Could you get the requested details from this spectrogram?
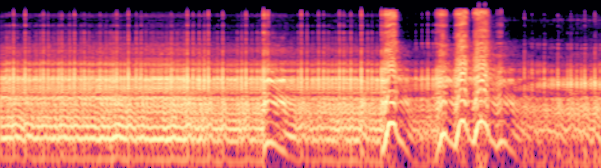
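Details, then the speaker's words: RC monster truck nitro engine after setting carb idle gap and leaning the needles: high buzzing idle, throttle blips drop straight back without running on, some load-up acceptable; well tuned. "that's much better than it was it's not running on like it was we'll just give it let it sit a little bit still took off pretty good it'll always blow up a little bit but you don't want it to load up so much that pills"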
